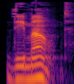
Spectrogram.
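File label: "demount", British English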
